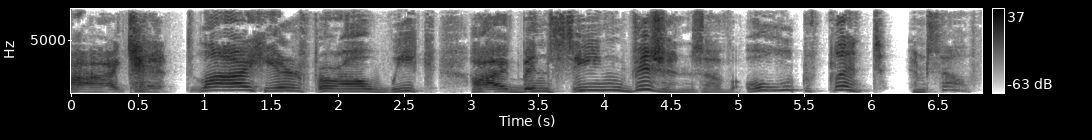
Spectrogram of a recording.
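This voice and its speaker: Using a put-on character voice, a woman speaks at a very slow pace with hardly any pauses, her fairly high, gruff voice showing very wide pitch swings. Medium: read story. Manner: gruff, barking.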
